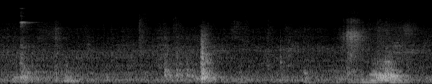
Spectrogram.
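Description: Room noise in a pause between talks: scattered knocks and handling sounds, with a sharp knock about two seconds in and a louder low rumble of movement near the end.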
